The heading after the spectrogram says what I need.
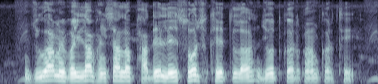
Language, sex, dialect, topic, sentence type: Chhattisgarhi, male, Northern/Bhandar, agriculture, statement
